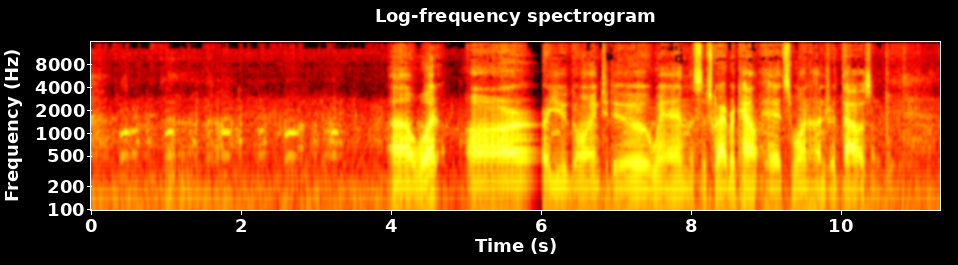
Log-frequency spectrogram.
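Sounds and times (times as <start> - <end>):
geese honking as they fly over: 0.0 - 3.6
speech: 4.0 - 10.6.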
